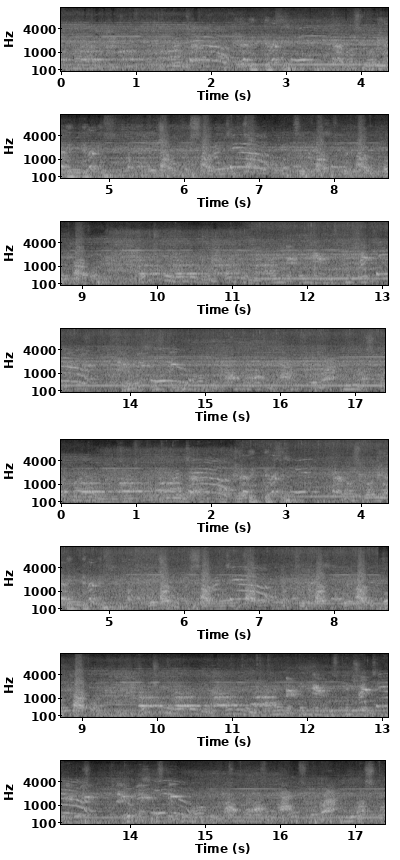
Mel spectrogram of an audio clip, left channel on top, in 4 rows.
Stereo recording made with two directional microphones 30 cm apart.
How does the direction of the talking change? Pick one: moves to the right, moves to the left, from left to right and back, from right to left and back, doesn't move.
from right to left and back.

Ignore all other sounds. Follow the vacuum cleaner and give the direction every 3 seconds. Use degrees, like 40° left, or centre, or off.
40° left, 10° left, 20° right, centre, 20° left, 20° left.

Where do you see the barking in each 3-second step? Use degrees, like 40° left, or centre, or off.
30° right, 10° right, 40° right, 40° right, 40° right, 40° right.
